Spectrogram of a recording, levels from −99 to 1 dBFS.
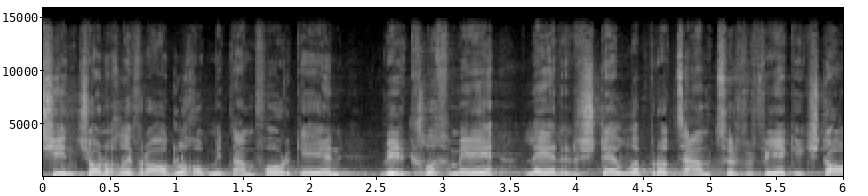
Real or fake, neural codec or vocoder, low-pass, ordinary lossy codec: real; none; 14.4 kHz; none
